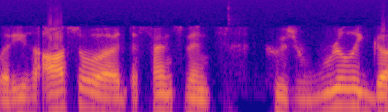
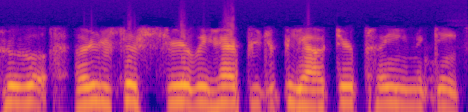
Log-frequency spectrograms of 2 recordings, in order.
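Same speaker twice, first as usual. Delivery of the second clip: put-on gummy, toothless old codger voice, pitched up; 7 semitones higher, 3 dB louder than usual. Retelling a player's post-game interview, imitating an old codger voice. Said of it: "he's talking like some old codger".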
